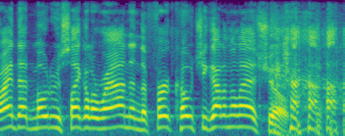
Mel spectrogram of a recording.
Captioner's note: laughing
